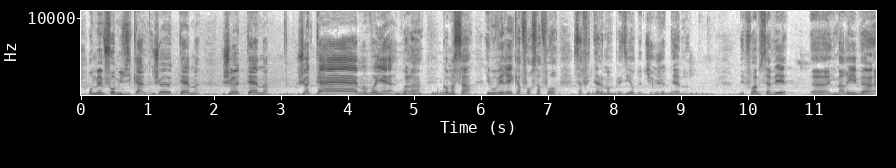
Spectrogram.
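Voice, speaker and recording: Man, Marseille accent, inspirational outdoor sermon, emphatic, repeats himself, talks to the listener; noisy open-air recording. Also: fairly high pitch. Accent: Marseille French. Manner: emphatic, repetitive, addresses listeners directly. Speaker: spiritual speaker. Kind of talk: inspirational religious talk. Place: outdoors facing a tree.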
